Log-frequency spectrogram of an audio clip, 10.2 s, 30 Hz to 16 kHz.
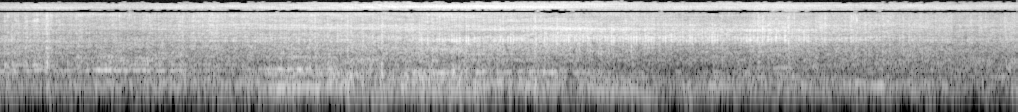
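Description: Model railway prairie tank locomotive 4589 running along the track with a coach train, its electric motor whirring over a steady hiss of wheels on rail. The sound grows louder as the train passes close by in the middle, then fades a little.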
